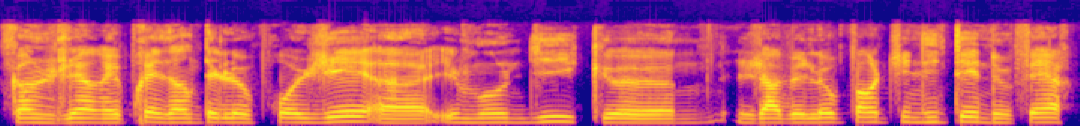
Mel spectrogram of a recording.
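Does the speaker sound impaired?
Yes: dystonia; congenital, from lack of brain oxygen at birth, diagnosed soon after, left forearm most affected; eloquence disorder caused by dystonia, alongside muscular disorder.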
